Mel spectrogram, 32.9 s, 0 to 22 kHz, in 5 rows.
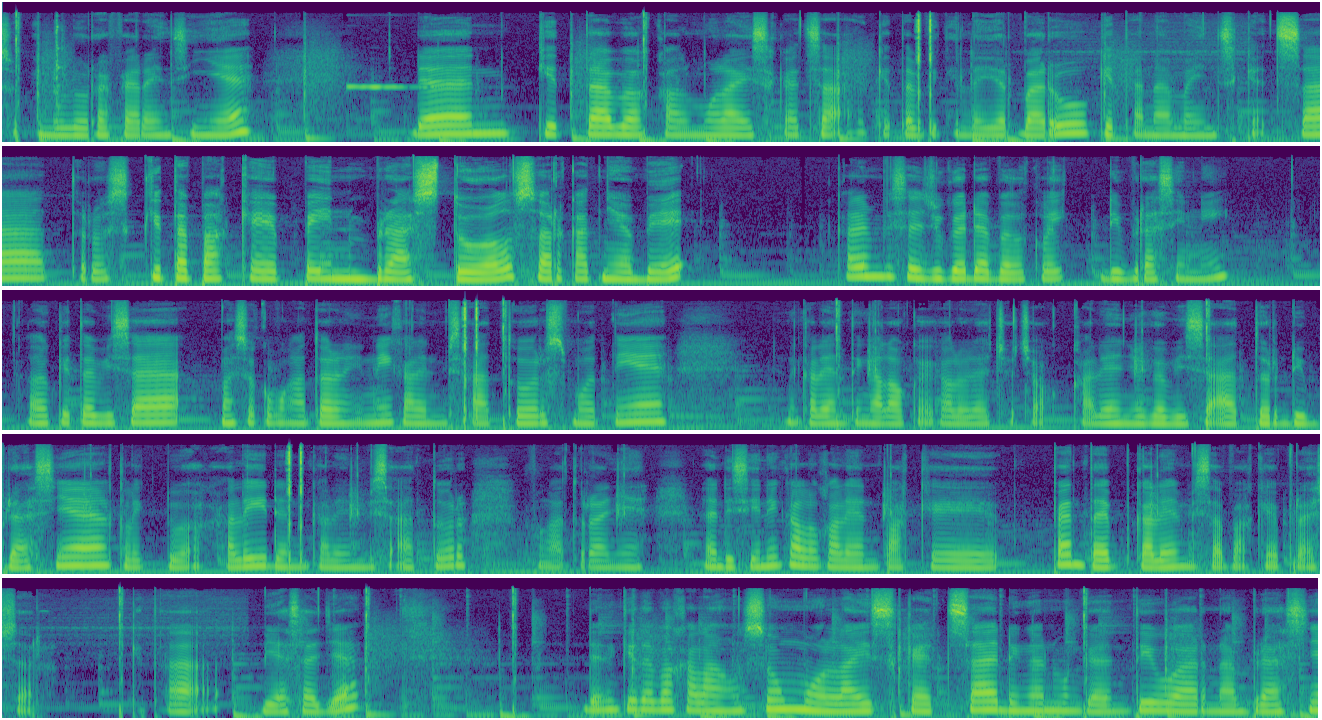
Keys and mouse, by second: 0.0 click, 3.1 click, 7.5 click, 31.7 click.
